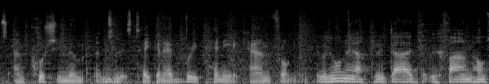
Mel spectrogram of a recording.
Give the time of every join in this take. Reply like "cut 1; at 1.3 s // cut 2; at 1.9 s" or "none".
cut 1; at 0.9 s // cut 2; at 3.0 s // cut 3; at 4.2 s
